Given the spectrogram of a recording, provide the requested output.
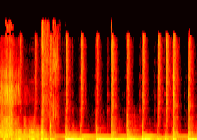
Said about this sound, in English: You hear that? A fly is buzzing around. You just used your sense of hearing.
